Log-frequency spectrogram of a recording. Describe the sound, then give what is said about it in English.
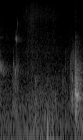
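A soft sip of hot coffee from a mug, with quiet wet mouth noises and a brief slurp near the end, no talking. “So I'm just going to have another sip of this, actually, before I move on, because I really, really like this coffee.”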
